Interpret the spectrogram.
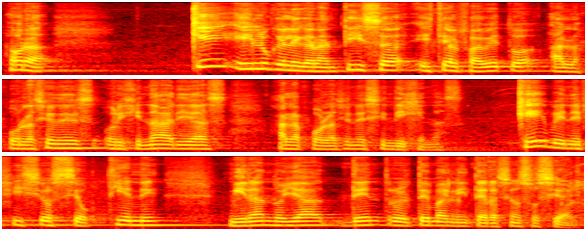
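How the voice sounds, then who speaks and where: A man's voice: mid-range voice, expressive, moderate pace, dark tone. A male interviewer who asks probing follow-up questions and briefly acknowledges the guest's answers.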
